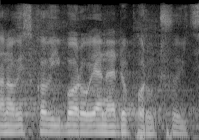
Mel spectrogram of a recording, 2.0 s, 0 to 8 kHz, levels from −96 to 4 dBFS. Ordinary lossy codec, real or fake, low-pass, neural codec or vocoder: AAC, 32 kbps; real; 7.2 kHz; none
